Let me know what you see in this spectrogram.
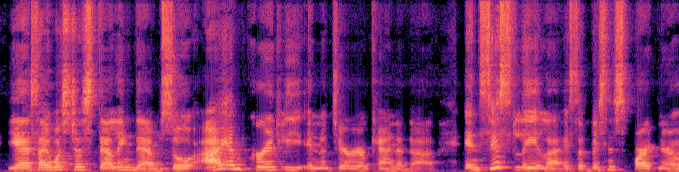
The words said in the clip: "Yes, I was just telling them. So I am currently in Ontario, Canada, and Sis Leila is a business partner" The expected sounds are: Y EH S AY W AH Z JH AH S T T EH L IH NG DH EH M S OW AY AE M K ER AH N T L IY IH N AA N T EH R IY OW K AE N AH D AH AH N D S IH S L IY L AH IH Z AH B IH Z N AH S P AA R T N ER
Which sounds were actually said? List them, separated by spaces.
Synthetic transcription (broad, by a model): Y EH S AY W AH S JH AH S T T EH L IH NG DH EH M S OW AY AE M K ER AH N T L IY IH N AA N T EH R IY OW K AE N AH D AH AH N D S IH S L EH L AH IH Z AH B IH S N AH S P AA R T N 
